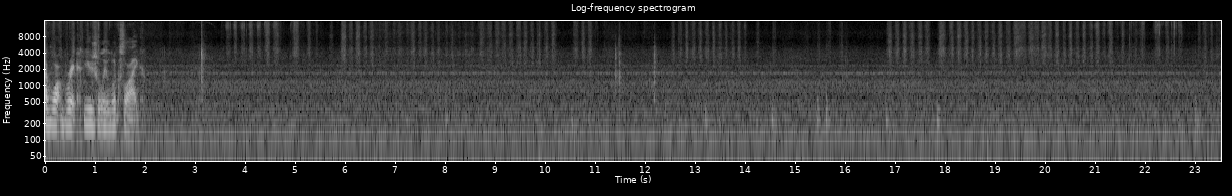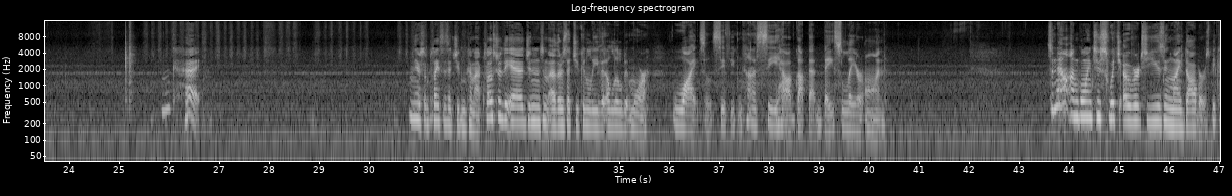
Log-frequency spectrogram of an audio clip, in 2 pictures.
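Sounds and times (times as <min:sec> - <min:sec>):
brush rubbing over stencil: 0:03.6 - 0:11.3, 0:12.4 - 0:16.1, 0:16.8 - 0:23.6, 0:24.4 - 0:31.3.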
